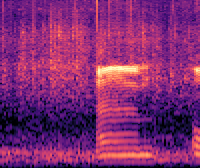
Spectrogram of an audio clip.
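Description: Steady drone of a city bus's engine and road noise inside the passenger cabin, with a man's drawn-out, flat-pitched 'ehh' of hesitation about halfway through.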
